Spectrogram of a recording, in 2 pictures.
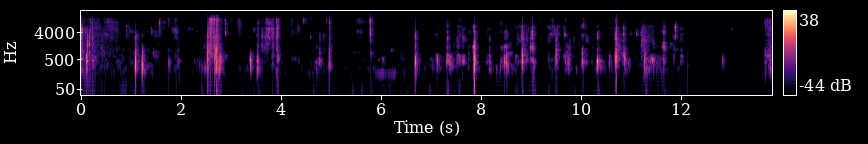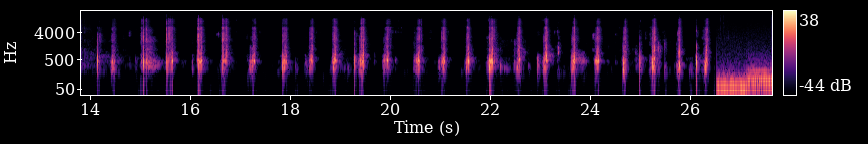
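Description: Close-up chewing and biting of candy: irregular crunchy, wet clicks at first, then after a short pause steady chewing about twice a second. Near the end a steady low hum comes in.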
